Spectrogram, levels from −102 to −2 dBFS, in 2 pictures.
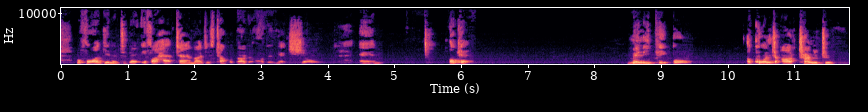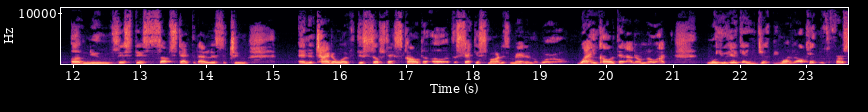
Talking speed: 180 wpm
